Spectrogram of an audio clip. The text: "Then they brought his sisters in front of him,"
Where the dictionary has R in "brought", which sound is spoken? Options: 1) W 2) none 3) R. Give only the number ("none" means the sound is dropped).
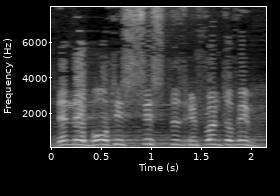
2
